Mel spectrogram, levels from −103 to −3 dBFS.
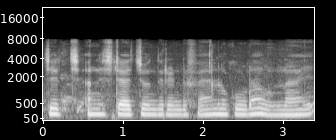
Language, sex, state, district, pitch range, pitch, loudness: Telugu, male, Andhra Pradesh, Manyam, 140-150 Hz, 145 Hz, -16 LUFS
